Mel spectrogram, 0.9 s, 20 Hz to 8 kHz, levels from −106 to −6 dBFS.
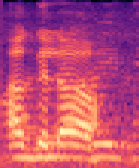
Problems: constant background noise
